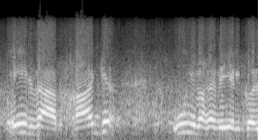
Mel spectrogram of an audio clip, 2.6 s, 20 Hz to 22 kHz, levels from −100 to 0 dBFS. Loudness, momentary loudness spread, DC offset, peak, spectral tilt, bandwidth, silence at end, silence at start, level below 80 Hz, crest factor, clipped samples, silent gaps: -11 LUFS; 13 LU; under 0.1%; 0 dBFS; -5 dB/octave; 12 kHz; 0 s; 0 s; -44 dBFS; 10 dB; under 0.1%; none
